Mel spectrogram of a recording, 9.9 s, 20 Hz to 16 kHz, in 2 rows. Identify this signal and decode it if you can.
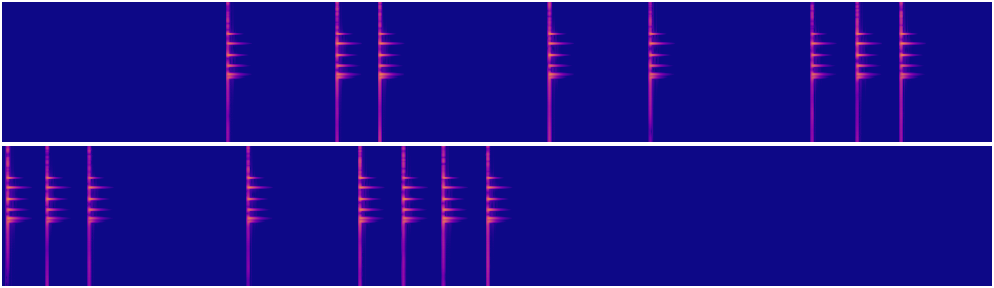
Tap code, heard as taps on glass, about 5 knocks a second. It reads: BAND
